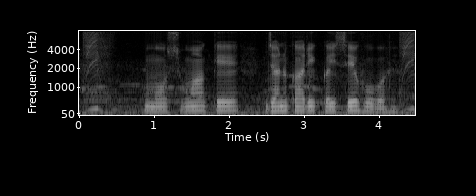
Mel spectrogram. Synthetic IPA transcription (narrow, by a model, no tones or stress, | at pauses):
mɔːsmãke | d͡ʒaːnkaːɾikəiseɦoːbəɦɛ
